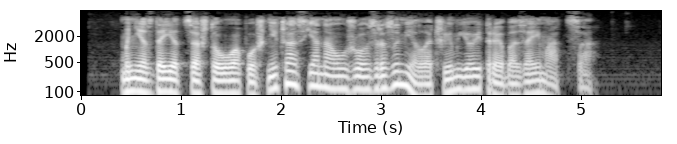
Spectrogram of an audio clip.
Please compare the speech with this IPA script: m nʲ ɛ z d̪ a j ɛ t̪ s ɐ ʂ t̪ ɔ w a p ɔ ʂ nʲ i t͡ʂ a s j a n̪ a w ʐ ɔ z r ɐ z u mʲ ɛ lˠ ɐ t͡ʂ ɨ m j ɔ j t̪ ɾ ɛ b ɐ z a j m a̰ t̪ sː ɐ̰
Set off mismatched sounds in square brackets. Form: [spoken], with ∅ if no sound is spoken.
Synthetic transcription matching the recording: m nʲ ɛ z d̪ a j ɛ t̪ [sː] ɐ ʂ t̪ ɔ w a p ɔ ʂ nʲ i t͡ʂ a s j a n̪ a w ʐ ɔ z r ɐ z u mʲ ɛ lˠ ɐ t͡ʂ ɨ m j ɔ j t̪ ɾ ɛ b ɐ z a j m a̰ t̪ sː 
